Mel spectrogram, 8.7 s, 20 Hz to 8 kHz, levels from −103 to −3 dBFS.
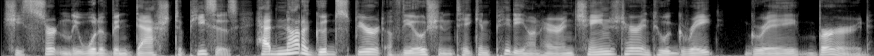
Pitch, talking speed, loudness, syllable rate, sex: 105 Hz, 190 wpm, -24 LUFS, 4.5 syllables/s, male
